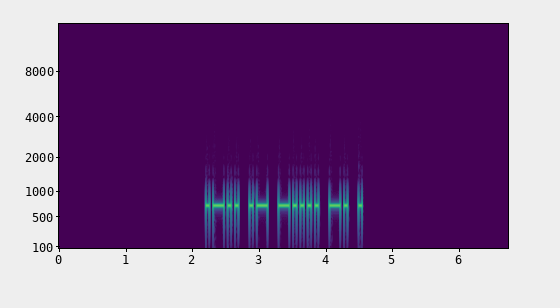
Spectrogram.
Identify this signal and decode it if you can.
Morse code, heard as a keyed tone, about 23 wpm, 700 Hz. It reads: LA6NE
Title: DXCC-100 Call Signs - 5 Characters - Repeated 3x - 22wpm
